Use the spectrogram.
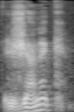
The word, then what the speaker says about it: Canik: the front it is the Kanak properly pronounced genic this is the case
